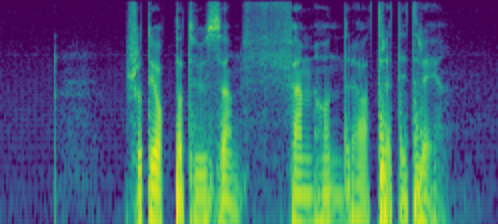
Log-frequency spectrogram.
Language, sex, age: Swedish, male, 24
